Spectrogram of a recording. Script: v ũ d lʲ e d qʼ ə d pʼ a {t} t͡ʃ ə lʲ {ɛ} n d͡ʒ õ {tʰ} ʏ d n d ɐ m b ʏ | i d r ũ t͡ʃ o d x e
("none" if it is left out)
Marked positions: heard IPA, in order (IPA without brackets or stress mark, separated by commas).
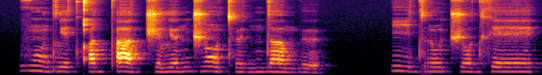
d, œ, tʰ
